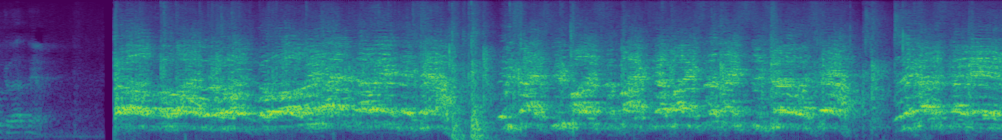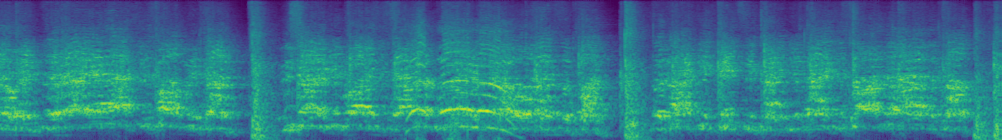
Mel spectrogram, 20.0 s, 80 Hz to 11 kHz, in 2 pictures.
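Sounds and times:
group shouted singing: 0:01.2 - 0:20.0.

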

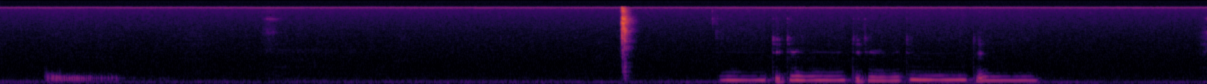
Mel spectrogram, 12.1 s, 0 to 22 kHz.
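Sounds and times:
man humming: 0:00.5 - 0:01.2, 0:07.2 - 0:10.4.

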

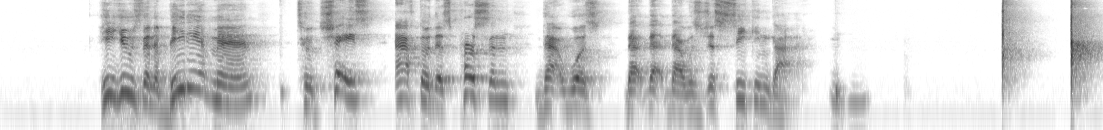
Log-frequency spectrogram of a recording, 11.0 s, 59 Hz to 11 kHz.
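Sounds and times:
hand claps: 0:10.0 - 0:11.0.

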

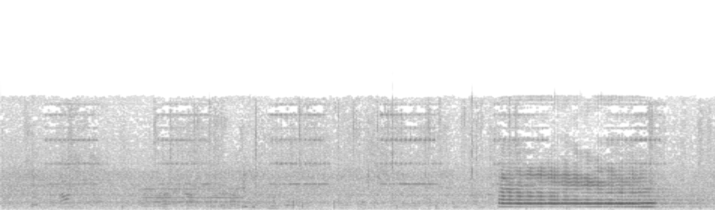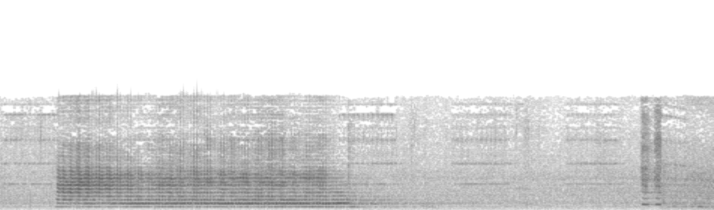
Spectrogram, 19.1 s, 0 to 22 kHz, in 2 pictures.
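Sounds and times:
train horn blasts: 0:01.9 - 0:03.1, 0:06.6 - 0:09.3, 0:10.2 - 0:15.0, 0:18.0 - 0:18.5.

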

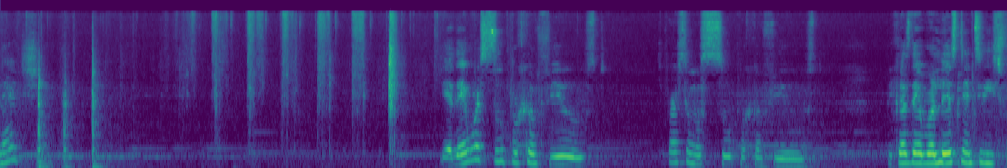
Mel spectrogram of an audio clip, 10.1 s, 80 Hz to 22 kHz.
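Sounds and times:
cards being shuffled: 0:01.8 - 0:04.1.

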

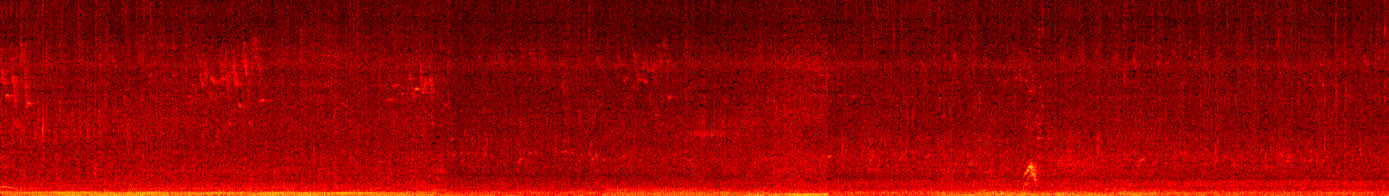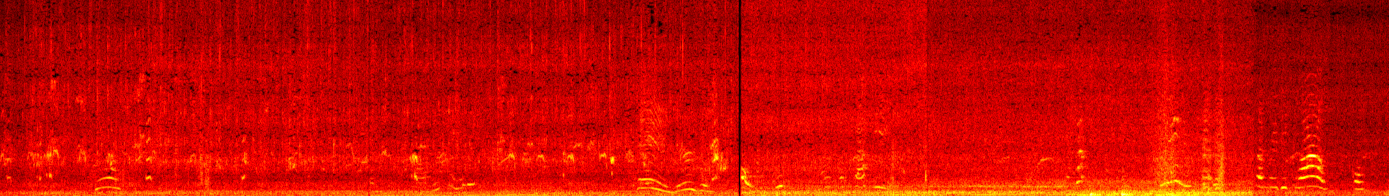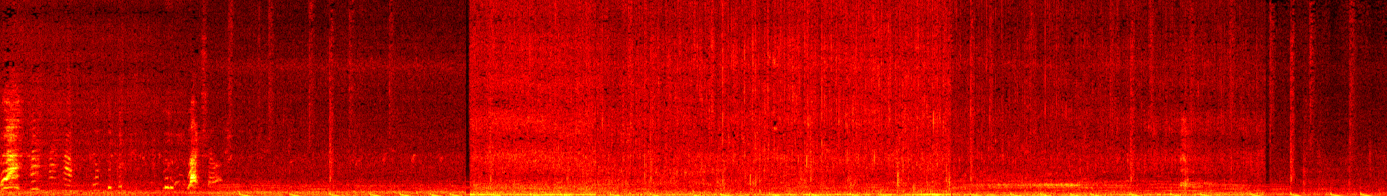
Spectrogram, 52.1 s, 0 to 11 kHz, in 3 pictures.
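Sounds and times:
ducks peeping: 0:14.2 - 0:29.0
low steady rumble: 0:37.7 - 0:50.6.

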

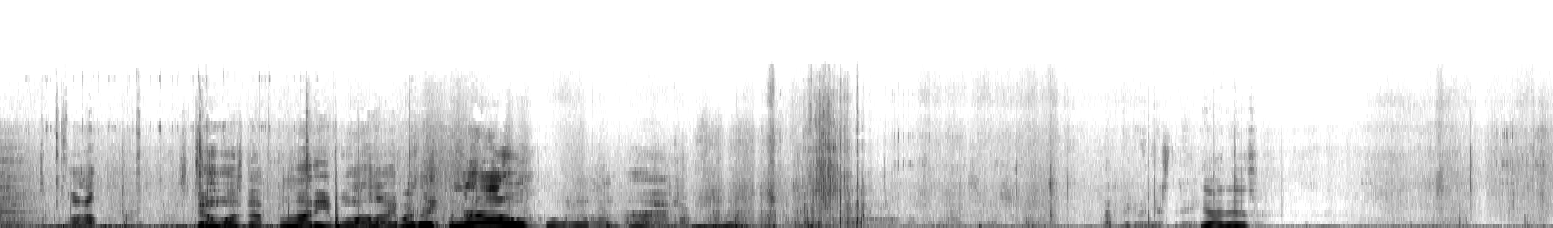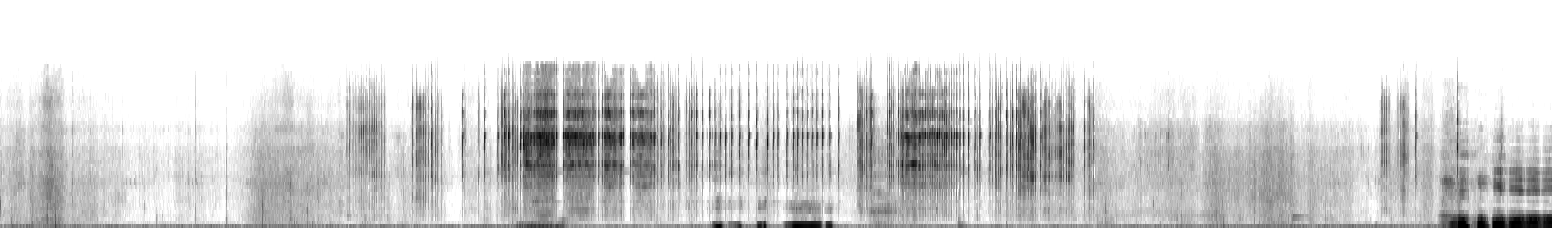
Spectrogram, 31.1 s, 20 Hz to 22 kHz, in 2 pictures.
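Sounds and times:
fishing reel spinning: 0:18.9 - 0:27.1, 0:29.2 - 0:30.0.

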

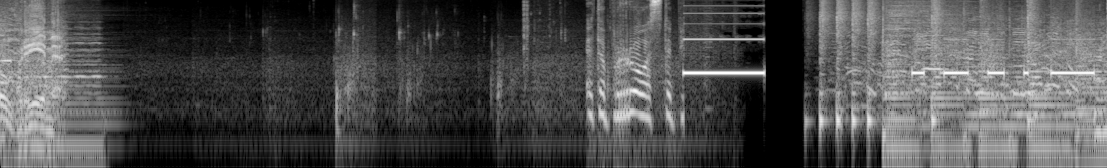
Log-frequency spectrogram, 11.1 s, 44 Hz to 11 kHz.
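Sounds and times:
censor bleep: 0:06.8 - 0:07.7, 0:09.1 - 0:11.0
music with drums and bass: 0:08.1 - 0:11.0.

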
